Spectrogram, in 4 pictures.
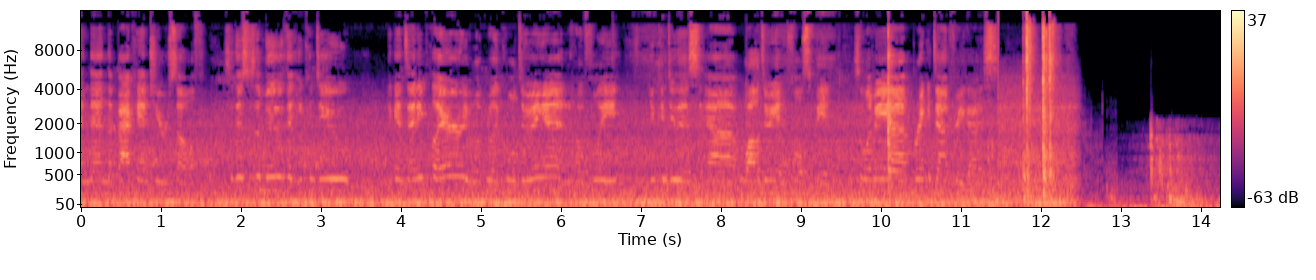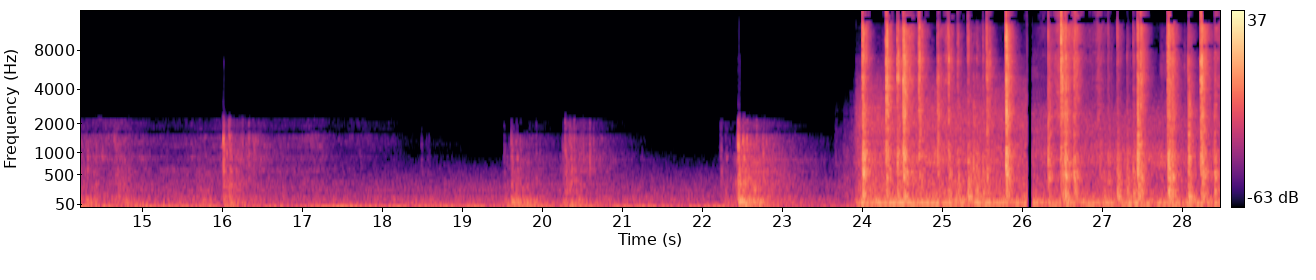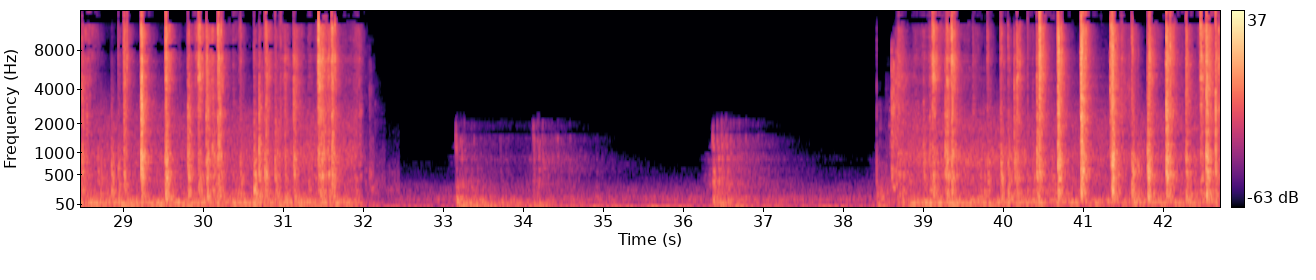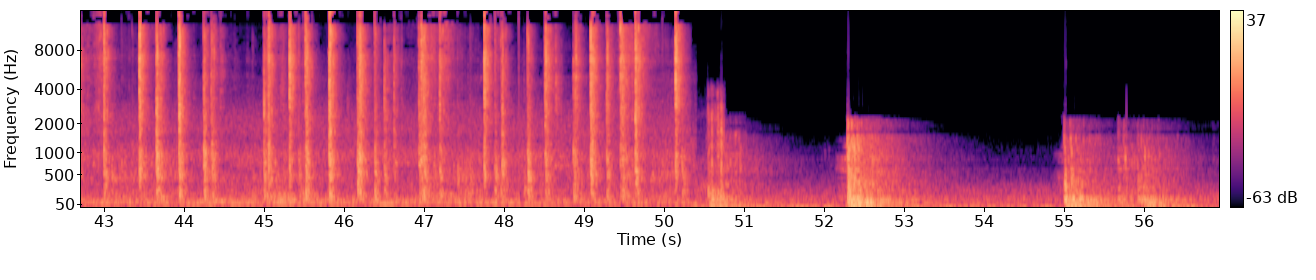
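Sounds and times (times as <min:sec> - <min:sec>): hockey stick tapping a ball: 0:38.6 - 0:50.4.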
